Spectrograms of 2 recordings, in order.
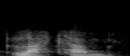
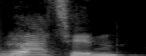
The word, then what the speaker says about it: LATAM: Uh Latam. They're the national carrier of South America. Latam Airlines. How do you say it? Latin. Latam. So it's L A T- M. It stands for Latin America.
